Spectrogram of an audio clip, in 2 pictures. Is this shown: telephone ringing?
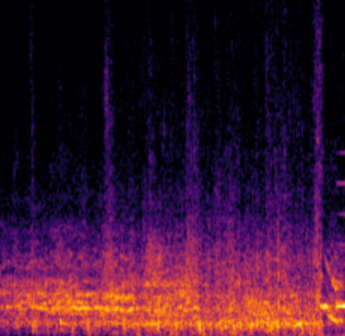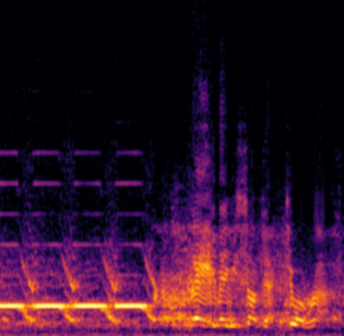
no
